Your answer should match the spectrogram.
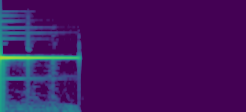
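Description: A single bright ding sound effect marking the correct quiz answer, ringing out and fading away in under a second.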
